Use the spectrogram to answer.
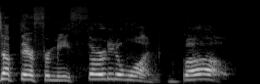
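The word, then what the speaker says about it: Beau: Bo. That's spelled B-E-A-U, by the way.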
